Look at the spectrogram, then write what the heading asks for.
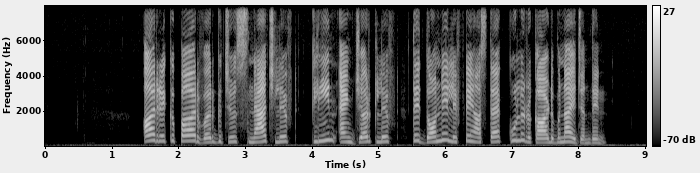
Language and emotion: Dogri, neutral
